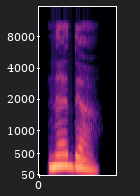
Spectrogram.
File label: "ನತಿ", Kannada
